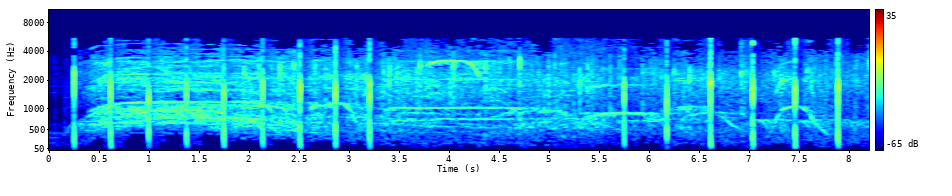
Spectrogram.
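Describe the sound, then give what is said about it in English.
A church audience cheers and applauds for the dads and men at a Father's Day service. Steady crowd noise carries several rising whoops, with sharp claps scattered throughout. “So on the count of three, we'll uh, give a hoot and holler for all of our dads and men of the church.”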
